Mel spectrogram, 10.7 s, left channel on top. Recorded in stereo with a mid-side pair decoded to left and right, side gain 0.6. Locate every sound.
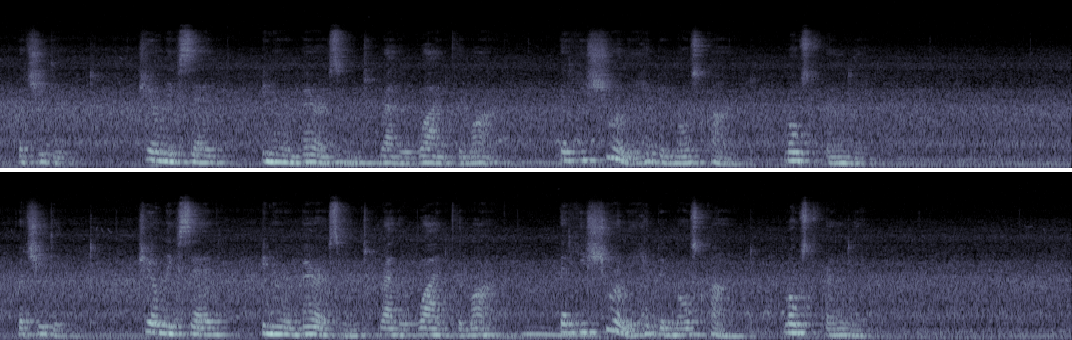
0.2 s a woman speaking: 25° right, 1.2 m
